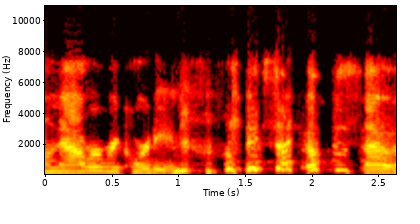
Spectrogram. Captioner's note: laughs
